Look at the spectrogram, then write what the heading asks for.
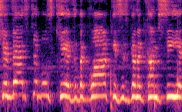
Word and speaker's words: Glaucus: Eat your vegetables, kids, or the Glaucus is gonna come see you tonight. Release the Glaucus! Just doesn't have the same thing as Kraken. That's true. The hard C.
